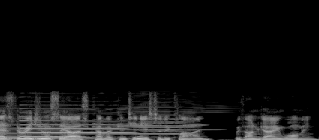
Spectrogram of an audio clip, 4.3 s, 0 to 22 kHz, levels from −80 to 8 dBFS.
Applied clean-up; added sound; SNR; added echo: classical method Wiener filter.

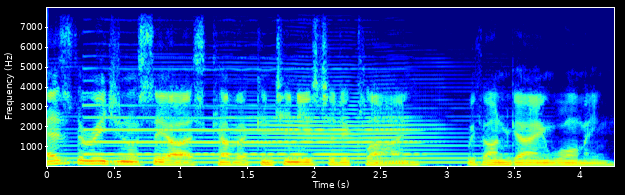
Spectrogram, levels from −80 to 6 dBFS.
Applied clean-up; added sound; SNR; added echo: none; Wind instrument, woodwind instrument + Wind instrument, woodwind instrument; 5 dB; none.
